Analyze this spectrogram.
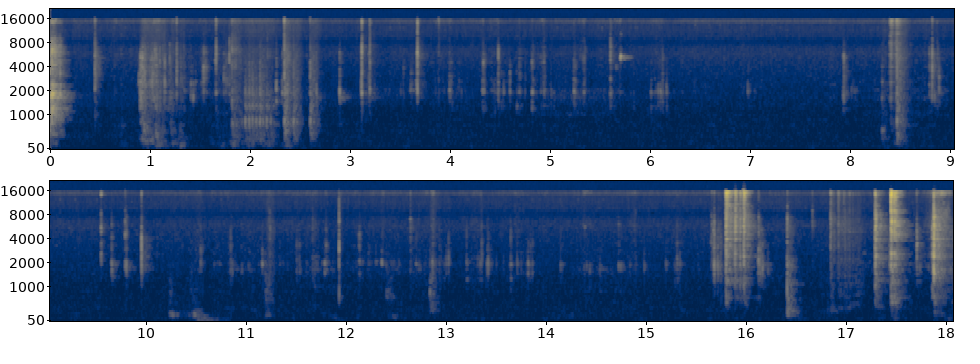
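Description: Small screwdriver and fingers working on a plastic TrackMaster toy train van, removing the screws from its underside: scattered light clicks and scrapes of plastic and metal. A cluster of sharper clicks comes near the end as the van and the screwdriver are set down on the table.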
